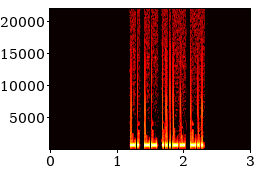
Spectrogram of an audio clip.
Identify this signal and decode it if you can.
Morse code, heard as a keyed tone, about 41 wpm, 700 Hz. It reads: NM3D
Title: USA Call Signs - 4 Characters - 2x Character Spacing - 45wpm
